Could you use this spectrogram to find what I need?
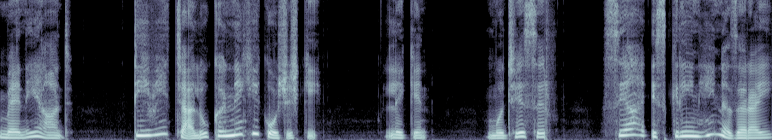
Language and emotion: Urdu, sad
